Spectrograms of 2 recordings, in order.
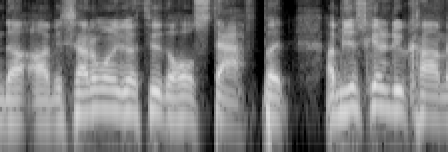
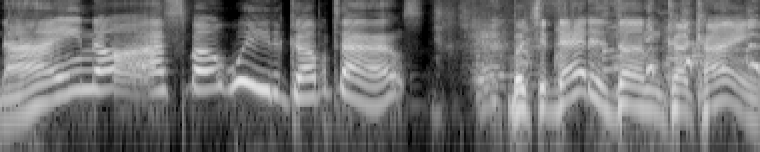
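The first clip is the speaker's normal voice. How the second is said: very high, swooping, put-on rural twang accent; 10 semitones higher than usual. Show the others your impression of Leanne in a redneck accent. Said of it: "This is my this is my impression of Leanne".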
